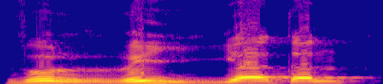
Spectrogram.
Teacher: را کے نیچے زیر ہے باریک پڑھی جائے گی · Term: را باریک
